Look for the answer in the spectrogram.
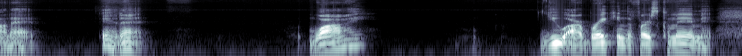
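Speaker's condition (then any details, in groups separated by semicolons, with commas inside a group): No condition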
